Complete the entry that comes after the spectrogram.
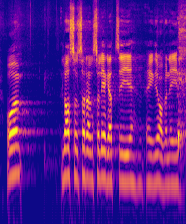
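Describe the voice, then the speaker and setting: Over noticeable background noise, a man speaks at a moderate pace and a fairly high pitch with monotone, flat intonation. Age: 40s. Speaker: preacher. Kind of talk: sermon.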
